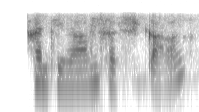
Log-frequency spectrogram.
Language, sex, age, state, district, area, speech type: Punjabi, female, 30-45, Punjab, Patiala, rural, conversation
